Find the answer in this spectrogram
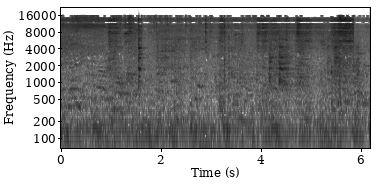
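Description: Strips of raw meat sizzling on a hot tabletop barbecue grill, with several sharp clinks of metal tongs against the grill and dishes, over low restaurant chatter.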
